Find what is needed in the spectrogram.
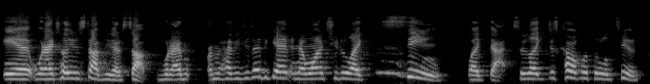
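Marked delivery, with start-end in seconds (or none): none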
